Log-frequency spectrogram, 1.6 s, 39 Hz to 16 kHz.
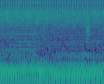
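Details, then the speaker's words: Toyota 22R-TE turbo pickup with Haltech, idle after adjusting the idle speed screw to fix a rough idle. The screw now has enough adjustment range. Low, even, smooth idle rumble with no knocks or misses. Normal idle, a lot better than before. "It's still, that's a lot better than it was, because I was having some issues with that before."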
